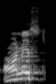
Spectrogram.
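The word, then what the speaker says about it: honest: উদাহরণ, Sabbir is অ্যান অনেস্ট person, এখানে আমরা এন বসাইছি। কেন বসাইছি? আমরা এই যে এইচ আছে, এইচ, এইচ এর উচ্চারণ এখানে সাধারণত হয় না, আর হলো এটা অ এর মতো উচ্চারণ, অনেস্ট।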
